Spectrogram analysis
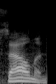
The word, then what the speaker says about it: salmon: so she corrected her the proper pronunciation of salmon yeah and what is the L doing in Salmon I don't know I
